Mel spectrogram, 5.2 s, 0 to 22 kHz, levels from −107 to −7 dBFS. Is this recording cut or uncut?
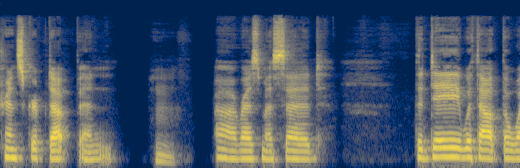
uncut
